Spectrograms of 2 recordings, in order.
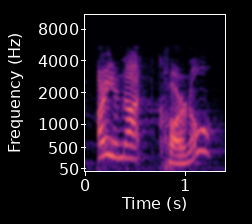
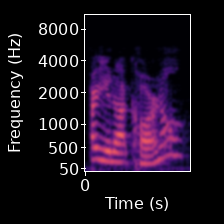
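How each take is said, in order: First: Carnal pressed loud and high; stressed question. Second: Said in the usual way. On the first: Shown as a demonstration. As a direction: hit "carnal" hard, rising. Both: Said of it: "repeated question".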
